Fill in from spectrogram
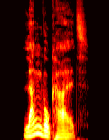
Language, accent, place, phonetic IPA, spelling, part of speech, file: German, Germany, Berlin, [ˈlaŋvoˌkaːls], Langvokals, noun, De-Langvokals.ogg
- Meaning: genitive singular of Langvokal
